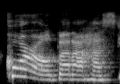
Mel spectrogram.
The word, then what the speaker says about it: Coral Bajas: Coral Bajas, yes.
